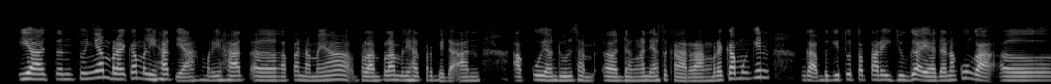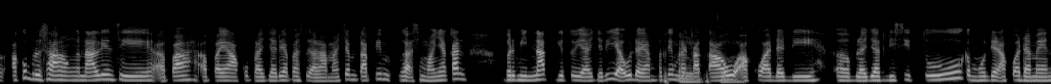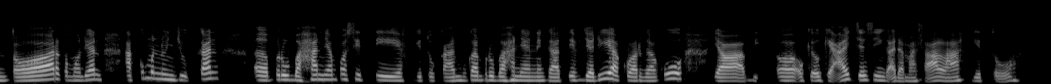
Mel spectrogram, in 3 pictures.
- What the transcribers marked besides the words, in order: none
- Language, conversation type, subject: Indonesian, podcast, Siapa yang membantumu meninggalkan cara pandang lama?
